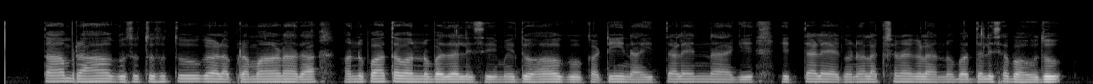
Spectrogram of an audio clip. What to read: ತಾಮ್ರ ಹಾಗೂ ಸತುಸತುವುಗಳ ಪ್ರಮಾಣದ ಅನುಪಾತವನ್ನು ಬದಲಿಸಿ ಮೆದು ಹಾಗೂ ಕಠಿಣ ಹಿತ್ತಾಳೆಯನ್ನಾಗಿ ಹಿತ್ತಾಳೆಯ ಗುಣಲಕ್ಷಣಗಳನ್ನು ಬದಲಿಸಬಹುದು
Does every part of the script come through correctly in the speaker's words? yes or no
yes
